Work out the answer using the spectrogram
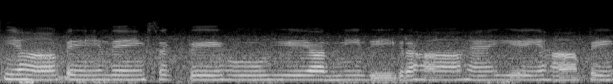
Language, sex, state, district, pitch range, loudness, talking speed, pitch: Hindi, female, Haryana, Rohtak, 205-215 Hz, -16 LUFS, 125 wpm, 210 Hz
